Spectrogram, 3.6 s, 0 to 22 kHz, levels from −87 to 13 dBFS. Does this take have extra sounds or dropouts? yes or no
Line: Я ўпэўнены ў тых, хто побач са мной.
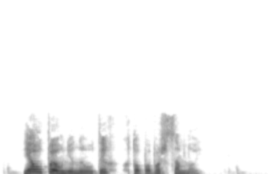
no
